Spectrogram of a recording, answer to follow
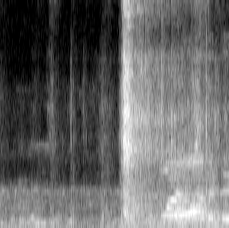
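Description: A single sharp crack of a cricket bat striking the ball a little past a second in, followed at once by a man's shout.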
